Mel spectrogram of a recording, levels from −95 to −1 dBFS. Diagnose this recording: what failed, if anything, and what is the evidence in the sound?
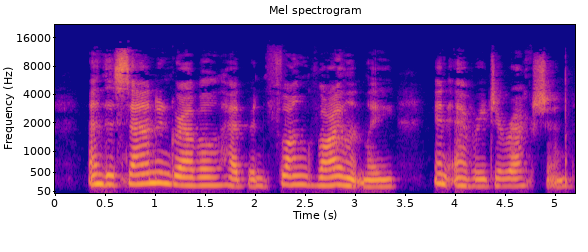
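Nothing failed at any stage from capture to playback: the speech shows no dropouts, clicks, clipping, level jumps or timing disturbances anywhere.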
